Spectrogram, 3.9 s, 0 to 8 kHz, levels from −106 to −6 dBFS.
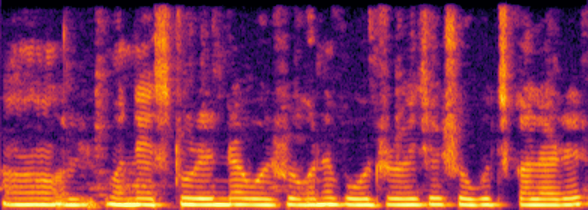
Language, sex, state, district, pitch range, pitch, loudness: Bengali, female, West Bengal, Dakshin Dinajpur, 225-230 Hz, 225 Hz, -11 LUFS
